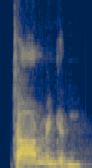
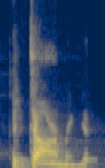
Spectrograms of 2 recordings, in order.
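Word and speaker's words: ptarmigan: Tarmigan. It's not parmigan.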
